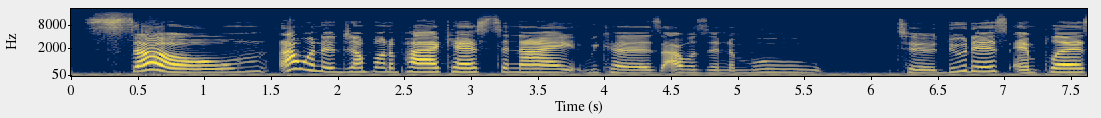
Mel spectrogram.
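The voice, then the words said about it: Excited, upbeat voice. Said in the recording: “I'm in a good mood, as y'all can tell from my voice. I'm all hyped up, pumped up.”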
